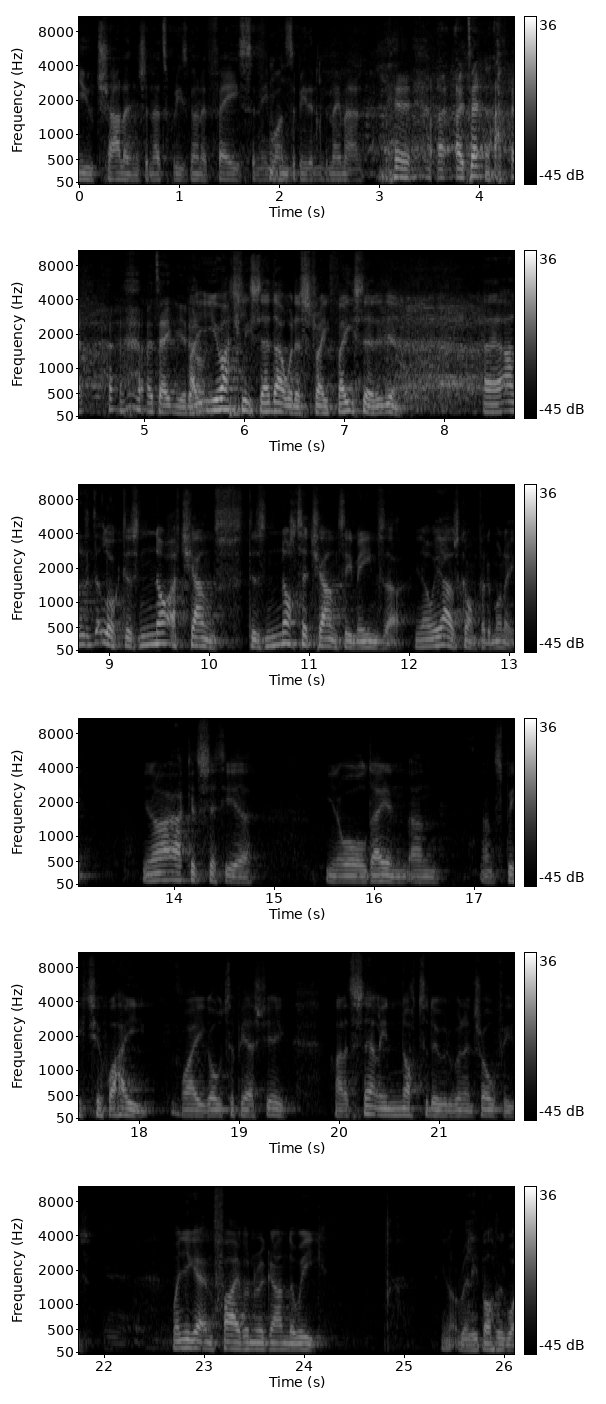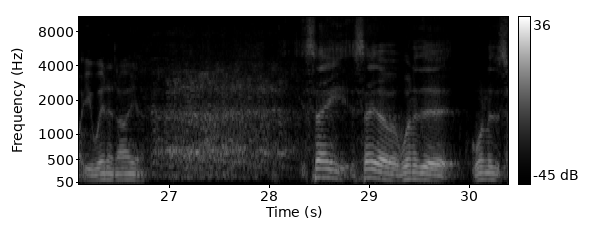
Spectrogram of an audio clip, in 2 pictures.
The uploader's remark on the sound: Second Captains Premier League Night with Cadbury in The Sugar Club. Came chock-full of football legends, incomprehensible Dublin accents and bold predictions.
